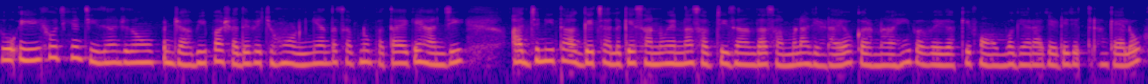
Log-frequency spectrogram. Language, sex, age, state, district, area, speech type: Punjabi, female, 18-30, Punjab, Tarn Taran, rural, spontaneous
